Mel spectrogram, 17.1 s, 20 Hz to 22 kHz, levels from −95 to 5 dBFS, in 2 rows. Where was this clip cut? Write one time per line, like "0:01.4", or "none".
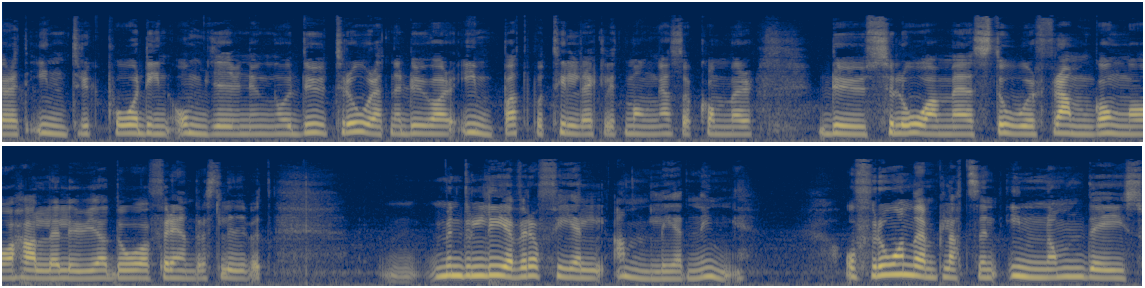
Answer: none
